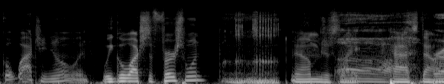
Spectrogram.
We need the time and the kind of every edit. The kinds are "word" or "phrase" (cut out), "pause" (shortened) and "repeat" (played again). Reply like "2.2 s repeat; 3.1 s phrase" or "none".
0.9 s pause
